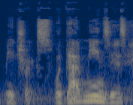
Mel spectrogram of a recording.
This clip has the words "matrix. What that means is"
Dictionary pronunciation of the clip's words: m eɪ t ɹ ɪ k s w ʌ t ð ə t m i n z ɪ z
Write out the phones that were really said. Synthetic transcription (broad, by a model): m eɪ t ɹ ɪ k s w ʌ t ð ə t m i n z ɪ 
